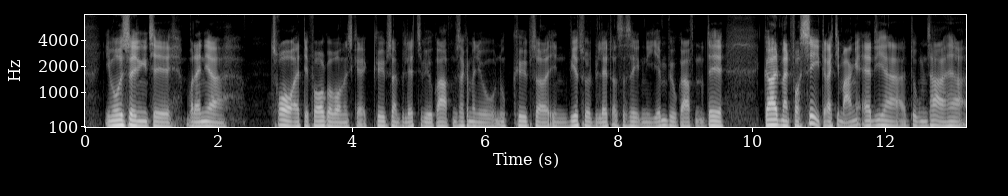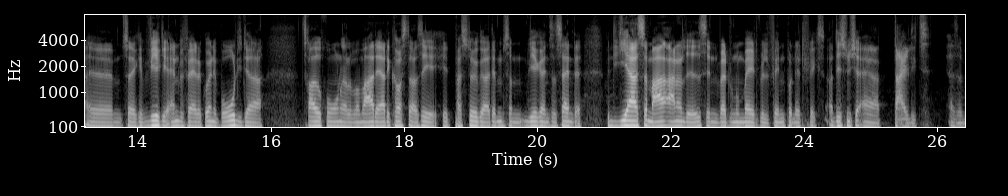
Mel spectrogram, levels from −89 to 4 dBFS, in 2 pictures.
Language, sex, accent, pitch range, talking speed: Danish, male, native, 105-125 Hz, 225 wpm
